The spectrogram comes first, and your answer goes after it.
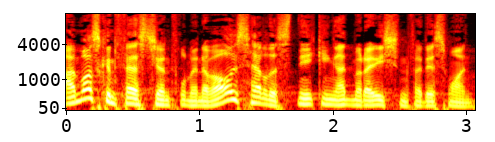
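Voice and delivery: put-on loud Scottish accent. Retelling a scene with Kirk and Scotty, doing Scotty's line in a Scottish accent. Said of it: "should I try a Scottish accent? I think I will".

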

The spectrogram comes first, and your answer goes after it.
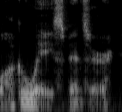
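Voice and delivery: eerie, creepy, very hushed whisper, barely audible. Retelling a scene, imitating how Ezra says the line: creepy Ezra impression. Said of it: "the way he says it is so creepy".

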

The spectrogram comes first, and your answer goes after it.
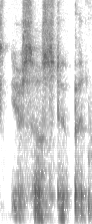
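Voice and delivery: very quiet soft delivery. Answering another speaker's pun: said very quietly after a pause. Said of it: "the way you paused and just said that very quietly".

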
